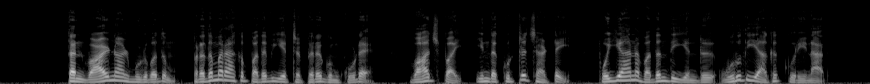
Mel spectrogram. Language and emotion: Tamil, neutral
